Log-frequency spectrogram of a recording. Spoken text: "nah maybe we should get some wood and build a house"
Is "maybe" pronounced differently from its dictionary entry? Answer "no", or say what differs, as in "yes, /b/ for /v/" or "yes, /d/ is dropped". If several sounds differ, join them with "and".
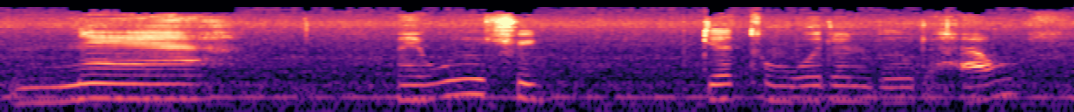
yes, /b/ is dropped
